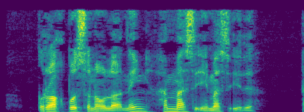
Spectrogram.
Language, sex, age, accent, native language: Uzbek, male, 18-24, Qashqadaryo, Uzbek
